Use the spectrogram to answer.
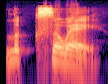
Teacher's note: the S links on to the next sound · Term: linking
